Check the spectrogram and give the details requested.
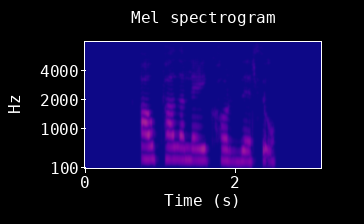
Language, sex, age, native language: Icelandic, female, 10, Icelandic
